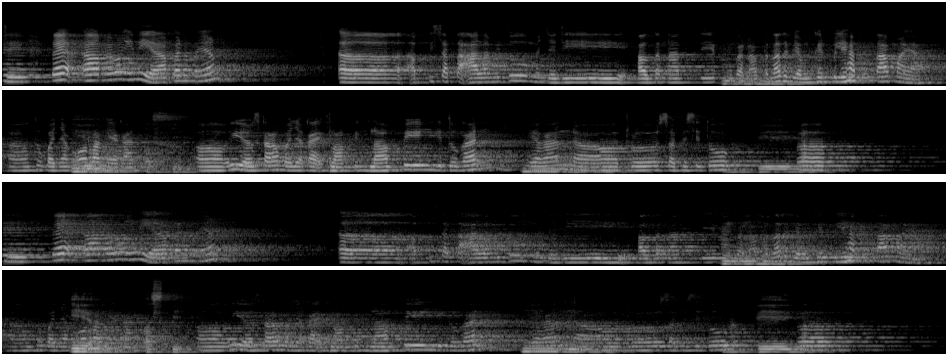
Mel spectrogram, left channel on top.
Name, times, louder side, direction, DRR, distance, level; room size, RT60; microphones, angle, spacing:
voice 1, 0.0-2.2 3.4-10.8 11.4-16.7 17.4-17.7, left 4 dB, 60° left, 7 dB, 0.3 m, -31 dB
voice 2, 7.2-7.8 10.1-10.5 10.9-11.3 14.6-15.7 16.6-17.5, right 3 dB, 55° right, 4 dB, 0.4 m, -34 dB
8.8 x 4.6 x 2.4 m, 2.4 s
head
